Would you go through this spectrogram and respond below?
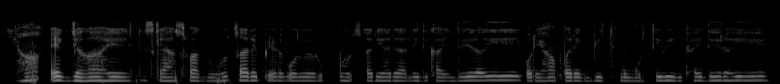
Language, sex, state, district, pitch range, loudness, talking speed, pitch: Hindi, female, Bihar, Vaishali, 170-185 Hz, -45 LUFS, 225 wpm, 175 Hz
